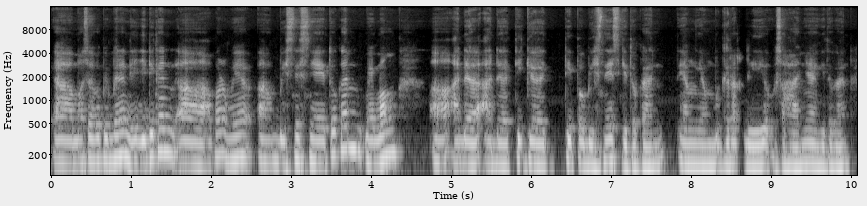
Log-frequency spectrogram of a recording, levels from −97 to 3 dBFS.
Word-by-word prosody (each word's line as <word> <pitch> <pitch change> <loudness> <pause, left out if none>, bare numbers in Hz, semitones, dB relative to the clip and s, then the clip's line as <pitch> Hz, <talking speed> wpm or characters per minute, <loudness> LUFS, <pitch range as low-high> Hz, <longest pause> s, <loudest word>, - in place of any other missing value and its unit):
eee, 155 -1 -1
masa 155 +1 -1
kepemimpinan 165 +3 +2
nih 155 - -1
jadi 180 - +3
kan, 215 0 +1
eee, 145 -8 0
apa 185 - -6
namanya, 170 0 +1 0.2
mmm, 155 -1 -3
bisnisnya 155 +1 0
itu 195 - -1
kan 235 0 +2
memang, 170 +7 +2 0.4
eee, 165 0 -1
ada 145 -1 0
ada 140 -1 -1
3 140 -2 0 0.2
tipe 150 -1 -1
bisnis 140 +3 +1
gitu 130 -1 0
kan, 130 +4 0 0.2
yang 140 -2 +1
yang 135 0 +2
bergerak 140 +1 -2
di 130 0 +3
usahanya 130 +2 +1
gitu 130 0 0
kan. 125 +1 +1
150 Hz, 175 wpm, -21 LUFS, 135-165 Hz, 0.4 s, jadi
